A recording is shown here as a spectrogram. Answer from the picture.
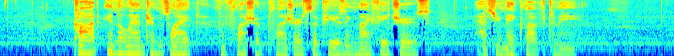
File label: spokenword; lantern's light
